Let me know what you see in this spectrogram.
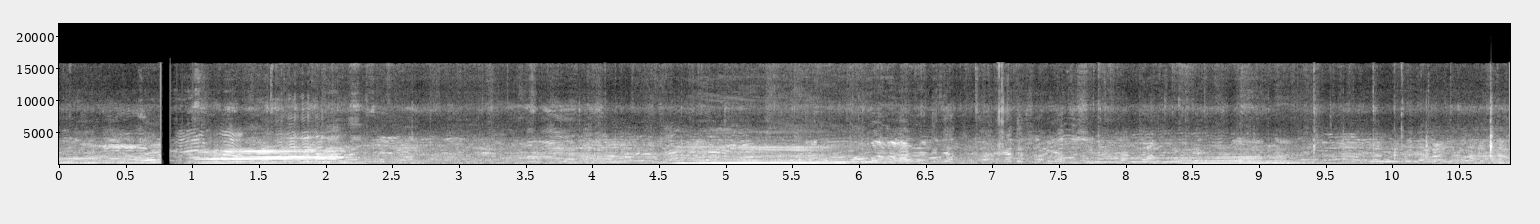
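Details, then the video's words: Cattle fighting during unloading at a cattle market, giving three loud, drawn-out moos with rich harmonics, at about 1, 5 and 9 seconds, over a steady background of crowd chatter and market noise. "Cows fighting. cow unloading videos"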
